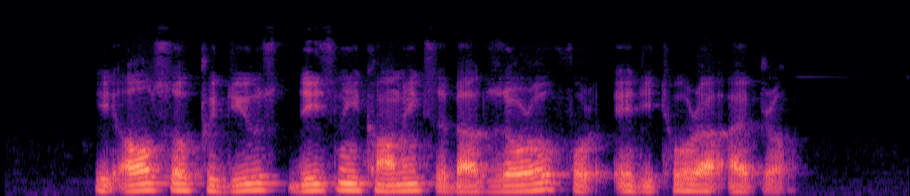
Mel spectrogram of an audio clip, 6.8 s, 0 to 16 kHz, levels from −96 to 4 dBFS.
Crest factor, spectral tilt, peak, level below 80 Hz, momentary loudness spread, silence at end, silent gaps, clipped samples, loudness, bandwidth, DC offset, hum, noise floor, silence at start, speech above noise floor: 20 dB; -9.5 dB/octave; -6 dBFS; -56 dBFS; 10 LU; 0.9 s; none; under 0.1%; -24 LUFS; 7.2 kHz; under 0.1%; none; -77 dBFS; 0.7 s; 53 dB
